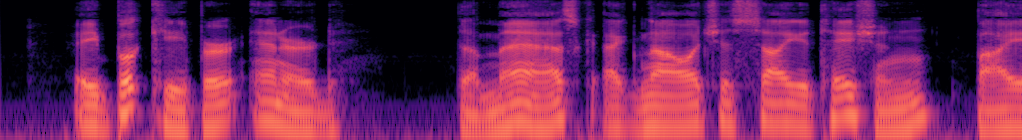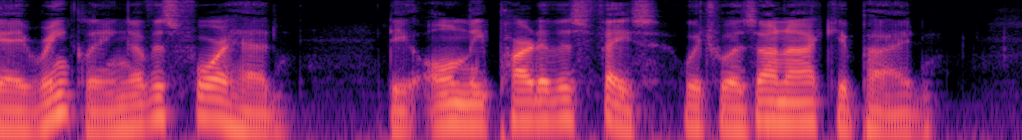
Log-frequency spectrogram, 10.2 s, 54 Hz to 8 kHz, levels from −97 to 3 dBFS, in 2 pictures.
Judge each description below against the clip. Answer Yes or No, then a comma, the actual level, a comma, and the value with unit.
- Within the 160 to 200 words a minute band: No, average, 140 wpm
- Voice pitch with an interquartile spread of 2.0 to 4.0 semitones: No, average, 5.3 semitones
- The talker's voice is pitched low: Yes, very low, 90 Hz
